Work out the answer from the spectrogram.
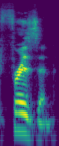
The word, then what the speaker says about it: Frison: in in an interview described her last name as being pronounced like prison like you're going to prison but it's Jenny frizzen so just FYI if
